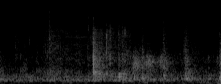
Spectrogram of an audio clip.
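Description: Fish pieces being shaken in seasoned flour inside a lidded plastic food container, giving faint knocks and a few soft taps.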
